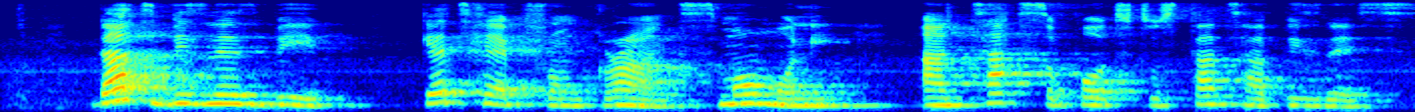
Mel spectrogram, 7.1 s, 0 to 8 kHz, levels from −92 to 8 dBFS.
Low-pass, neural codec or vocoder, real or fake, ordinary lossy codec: 7.2 kHz; vocoder, 24 kHz, 100 mel bands, Vocos; fake; none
